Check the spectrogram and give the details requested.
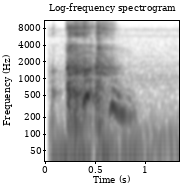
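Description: A single deliberate, playful cough from a child: a sharp burst trailing into a brief voiced tail, in a quiet room.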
